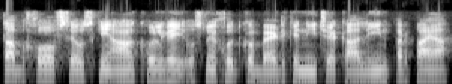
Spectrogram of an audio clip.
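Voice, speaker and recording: A man reading a horror story aloud in a steady, measured narration. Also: mid-range voice, no room sound, dull audio.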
